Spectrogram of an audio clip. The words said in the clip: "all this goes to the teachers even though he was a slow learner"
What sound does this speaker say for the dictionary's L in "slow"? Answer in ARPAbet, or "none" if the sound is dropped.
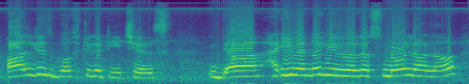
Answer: N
